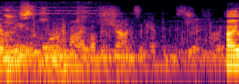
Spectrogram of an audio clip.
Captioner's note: people talking in background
